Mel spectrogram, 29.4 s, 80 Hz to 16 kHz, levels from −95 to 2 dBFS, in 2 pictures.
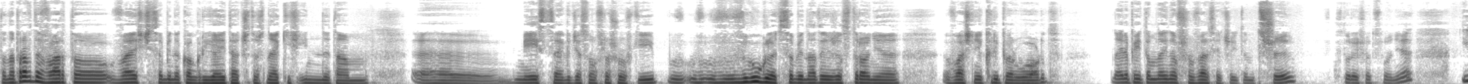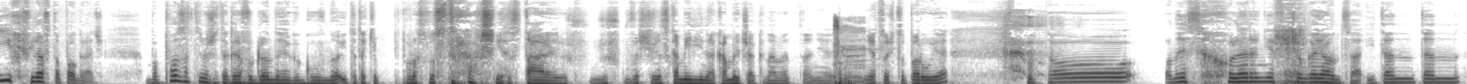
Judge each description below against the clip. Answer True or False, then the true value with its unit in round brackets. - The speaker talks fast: True (165 wpm)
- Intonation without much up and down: False (3.2 semitones)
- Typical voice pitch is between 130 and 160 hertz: True (140 Hz)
